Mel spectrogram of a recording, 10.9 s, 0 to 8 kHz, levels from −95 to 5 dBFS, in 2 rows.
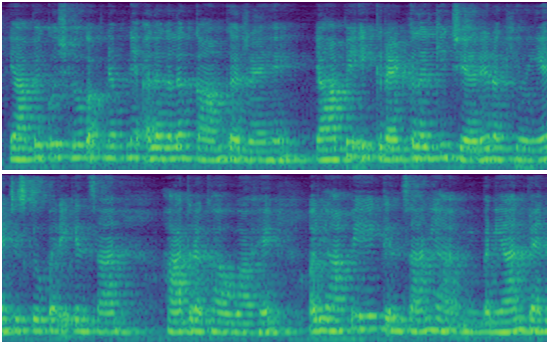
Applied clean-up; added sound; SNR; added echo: none; none; none; reverberation time 0.7 s.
